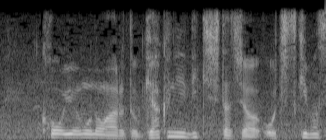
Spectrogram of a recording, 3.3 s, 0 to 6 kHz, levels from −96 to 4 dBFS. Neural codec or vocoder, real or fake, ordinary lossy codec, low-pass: none; real; none; 5.4 kHz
